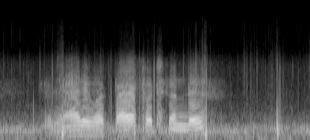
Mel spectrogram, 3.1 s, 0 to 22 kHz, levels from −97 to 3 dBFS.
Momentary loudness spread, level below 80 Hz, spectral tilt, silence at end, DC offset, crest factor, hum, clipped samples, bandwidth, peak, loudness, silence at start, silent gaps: 19 LU; -48 dBFS; -9.5 dB/octave; 0 s; under 0.1%; 18 dB; none; under 0.1%; 5.4 kHz; -8 dBFS; -24 LUFS; 0 s; none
